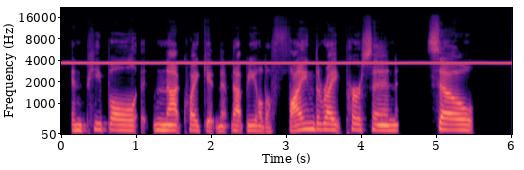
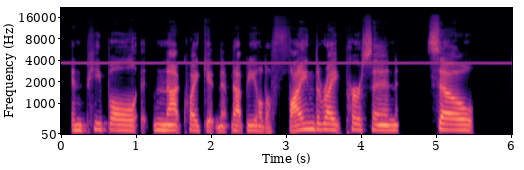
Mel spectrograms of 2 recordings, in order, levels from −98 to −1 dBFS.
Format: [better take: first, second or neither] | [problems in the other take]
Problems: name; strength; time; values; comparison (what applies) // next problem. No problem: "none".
second | high-pitched whine; loud; throughout; 3.5 kHz, 5 dB below the speech; faint in the second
